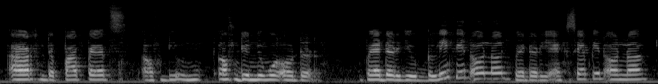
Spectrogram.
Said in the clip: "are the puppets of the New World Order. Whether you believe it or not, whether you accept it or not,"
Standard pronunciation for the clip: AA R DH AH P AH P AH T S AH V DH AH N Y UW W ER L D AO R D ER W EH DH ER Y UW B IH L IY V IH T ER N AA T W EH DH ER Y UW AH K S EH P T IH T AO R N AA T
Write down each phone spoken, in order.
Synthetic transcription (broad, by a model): AA R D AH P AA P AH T S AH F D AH N Y UW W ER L AO R D ER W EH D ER Y UW B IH L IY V IH T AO N AA T W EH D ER Y UW AH K S EH P T IH T AO R N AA T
